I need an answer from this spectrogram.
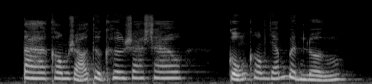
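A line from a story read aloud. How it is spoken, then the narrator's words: Sighing. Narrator (Vietnamese): Nàng thở dài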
